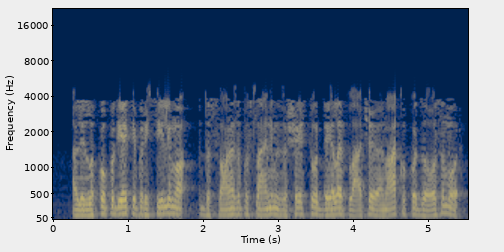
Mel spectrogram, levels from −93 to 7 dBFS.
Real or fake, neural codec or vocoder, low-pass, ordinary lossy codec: fake; codec, 16 kHz, 16 kbps, FreqCodec, larger model; 7.2 kHz; AAC, 16 kbps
